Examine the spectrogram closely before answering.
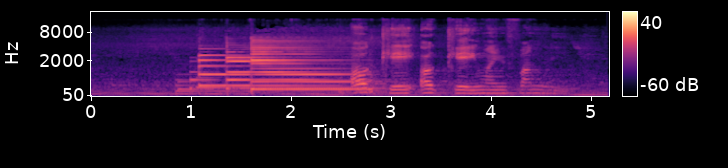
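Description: Electronic keyboard notes and chords play close by.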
